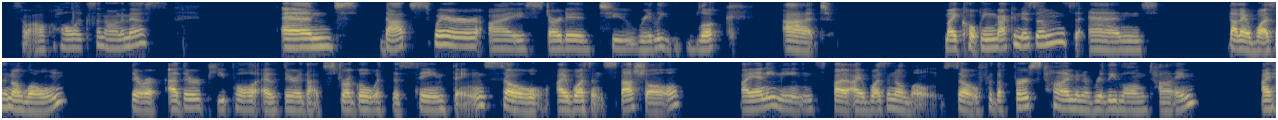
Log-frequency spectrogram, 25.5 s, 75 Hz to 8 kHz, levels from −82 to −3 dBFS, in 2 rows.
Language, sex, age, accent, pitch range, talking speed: English, female, 20-39, American, 160-200 Hz, 125 wpm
